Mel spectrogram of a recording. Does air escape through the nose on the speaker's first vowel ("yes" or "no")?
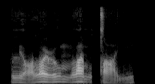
no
